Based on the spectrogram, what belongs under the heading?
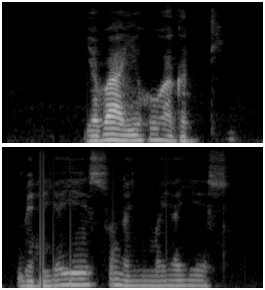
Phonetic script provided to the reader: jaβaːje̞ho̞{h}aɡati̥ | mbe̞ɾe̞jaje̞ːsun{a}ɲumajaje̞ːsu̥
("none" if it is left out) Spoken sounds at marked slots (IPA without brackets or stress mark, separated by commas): h, a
